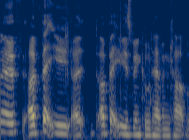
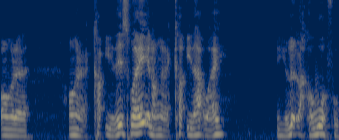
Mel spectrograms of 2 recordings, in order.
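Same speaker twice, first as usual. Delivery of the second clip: put-on East London Cockney twang. Quoting what the only British person there said, in a Cockney accent. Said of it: "He was like Cockney".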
